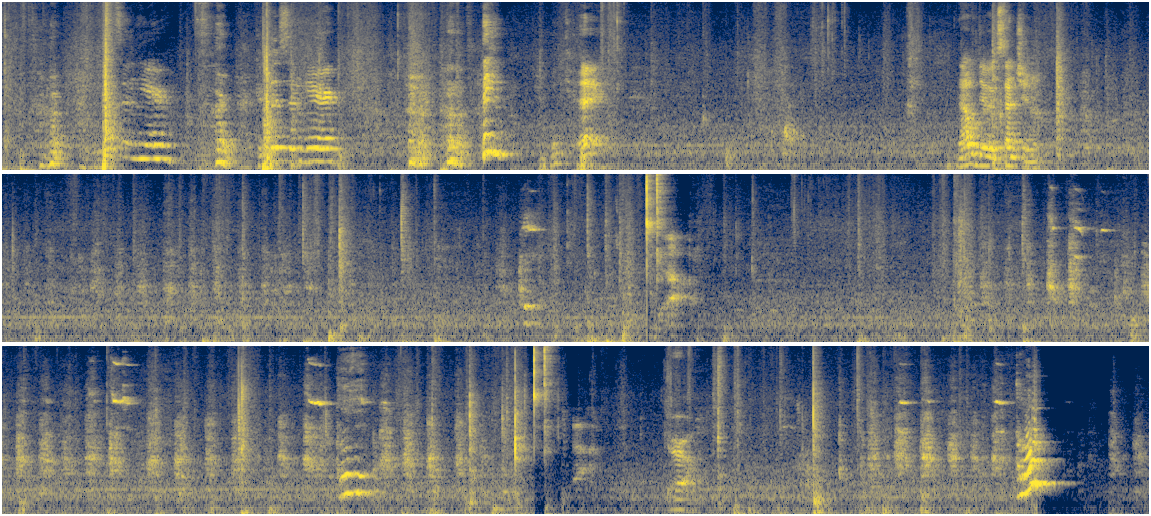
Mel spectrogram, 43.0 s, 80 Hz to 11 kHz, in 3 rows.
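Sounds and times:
dog panting: 11.3 - 22.2, 25.0 - 35.1, 38.4 - 43.0
dog whining: 20.7 - 21.3, 27.4 - 28.4, 29.9 - 30.5, 32.4 - 33.7, 39.8 - 40.4, 41.0 - 42.1.

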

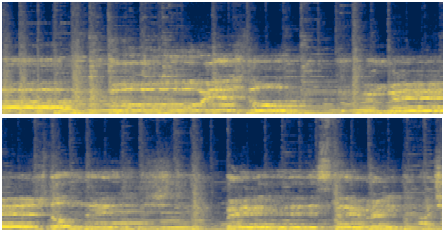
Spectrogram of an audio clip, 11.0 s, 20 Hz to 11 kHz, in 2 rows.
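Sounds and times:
acoustic guitar strumming: 0.0 - 11.0
man singing: 0.0 - 11.0.

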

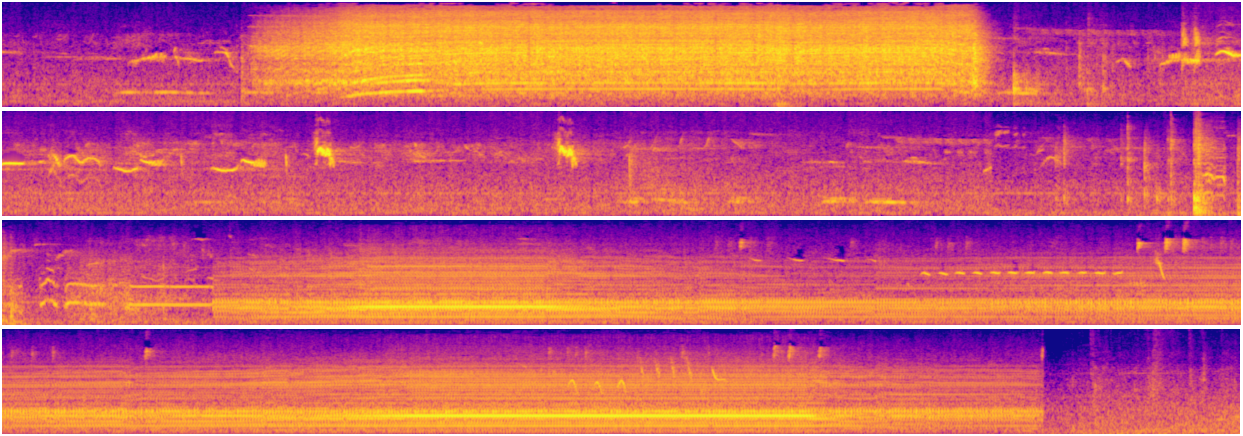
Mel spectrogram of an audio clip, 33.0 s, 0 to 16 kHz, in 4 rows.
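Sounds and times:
electric air pump humming: 1.6 - 6.7, 14.9 - 31.8.

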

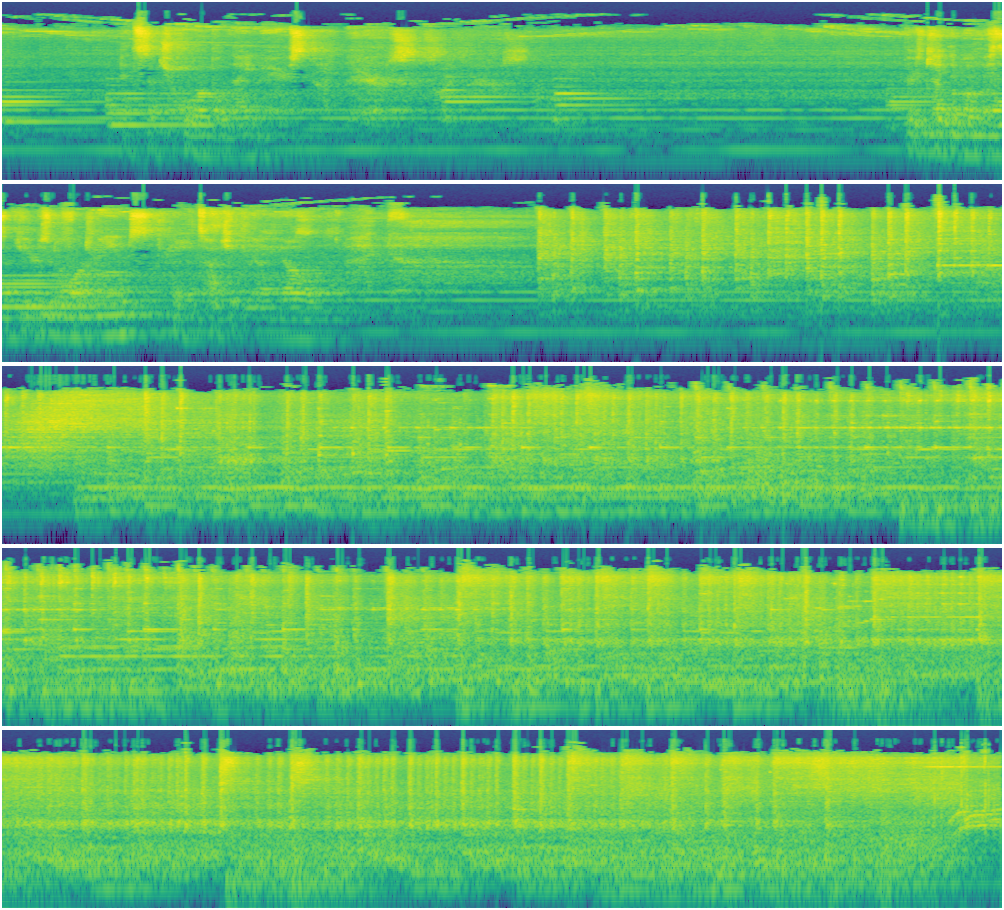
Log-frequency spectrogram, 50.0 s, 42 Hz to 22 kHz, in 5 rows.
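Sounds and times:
held chord: 0.0 - 14.2
sharp percussion hits: 0.0 - 50.0
marching drums: 15.4 - 50.0.

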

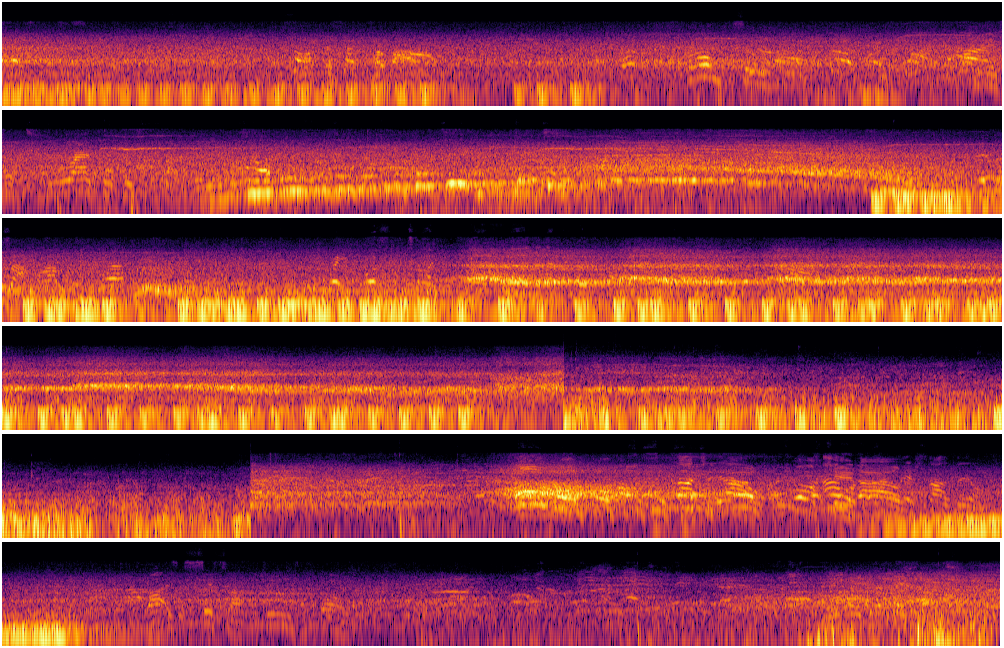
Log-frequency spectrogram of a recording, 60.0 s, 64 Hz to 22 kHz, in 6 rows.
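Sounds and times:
stadium crowd singing and chanting: 8.2 - 9.6, 11.1 - 20.6, 23.5 - 39.6, 42.5 - 51.2.

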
